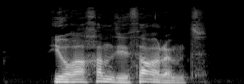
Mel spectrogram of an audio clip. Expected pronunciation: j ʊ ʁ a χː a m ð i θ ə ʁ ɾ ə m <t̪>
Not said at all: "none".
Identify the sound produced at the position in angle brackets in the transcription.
t̪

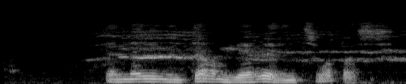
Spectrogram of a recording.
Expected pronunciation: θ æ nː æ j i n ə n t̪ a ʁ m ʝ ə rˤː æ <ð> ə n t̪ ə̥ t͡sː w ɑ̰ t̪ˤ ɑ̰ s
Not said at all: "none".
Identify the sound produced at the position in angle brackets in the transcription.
ð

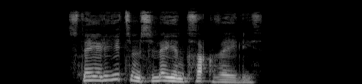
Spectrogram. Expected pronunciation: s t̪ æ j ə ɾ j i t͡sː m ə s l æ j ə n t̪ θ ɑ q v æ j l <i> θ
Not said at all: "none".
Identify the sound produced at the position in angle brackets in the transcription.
i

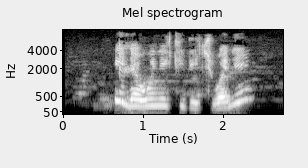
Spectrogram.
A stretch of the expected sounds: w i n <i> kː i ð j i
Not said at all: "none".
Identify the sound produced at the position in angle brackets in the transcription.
i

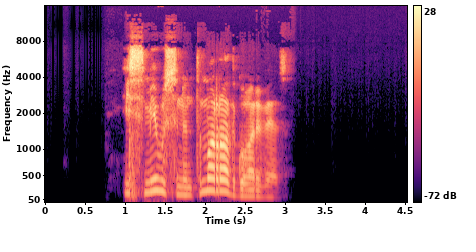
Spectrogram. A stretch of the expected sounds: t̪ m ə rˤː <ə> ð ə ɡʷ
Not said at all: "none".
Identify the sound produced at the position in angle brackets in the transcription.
ɑ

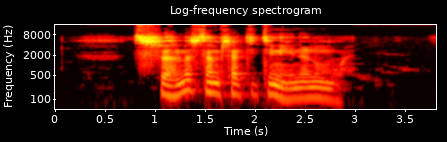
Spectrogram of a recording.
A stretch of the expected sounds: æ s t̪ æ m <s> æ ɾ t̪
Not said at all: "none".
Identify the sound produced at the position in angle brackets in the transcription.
s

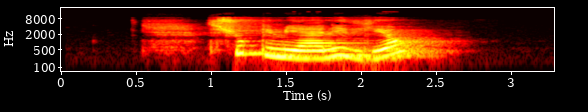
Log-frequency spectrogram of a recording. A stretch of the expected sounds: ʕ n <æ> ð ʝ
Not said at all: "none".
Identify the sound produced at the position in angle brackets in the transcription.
i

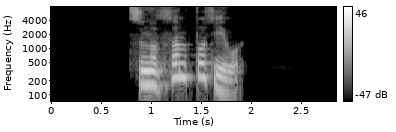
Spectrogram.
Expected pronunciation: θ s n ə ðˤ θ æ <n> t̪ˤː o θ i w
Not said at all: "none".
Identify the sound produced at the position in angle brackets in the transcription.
m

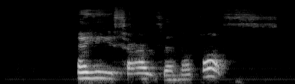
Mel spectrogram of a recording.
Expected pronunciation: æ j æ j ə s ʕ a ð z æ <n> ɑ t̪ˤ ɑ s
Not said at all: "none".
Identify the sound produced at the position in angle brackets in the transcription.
n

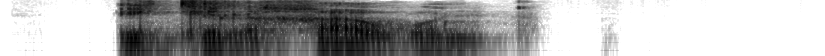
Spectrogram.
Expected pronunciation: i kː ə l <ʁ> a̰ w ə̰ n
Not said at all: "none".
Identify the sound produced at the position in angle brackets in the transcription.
χ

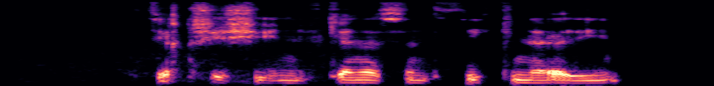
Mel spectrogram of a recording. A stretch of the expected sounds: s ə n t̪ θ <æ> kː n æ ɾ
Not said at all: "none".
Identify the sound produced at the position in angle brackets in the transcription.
i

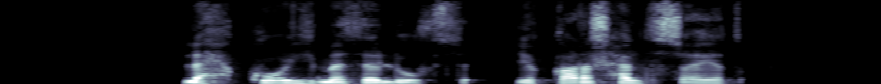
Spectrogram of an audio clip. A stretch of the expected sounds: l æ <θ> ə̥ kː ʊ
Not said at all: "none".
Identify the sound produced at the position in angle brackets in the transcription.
ħ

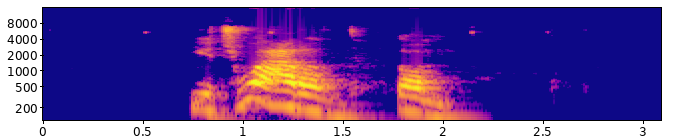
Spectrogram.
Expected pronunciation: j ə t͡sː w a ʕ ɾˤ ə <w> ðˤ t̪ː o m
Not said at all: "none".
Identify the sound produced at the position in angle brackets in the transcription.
none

